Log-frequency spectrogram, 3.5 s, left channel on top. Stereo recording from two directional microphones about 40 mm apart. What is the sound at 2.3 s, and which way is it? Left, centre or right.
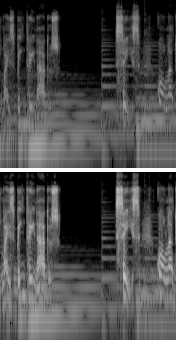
Speech, right.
